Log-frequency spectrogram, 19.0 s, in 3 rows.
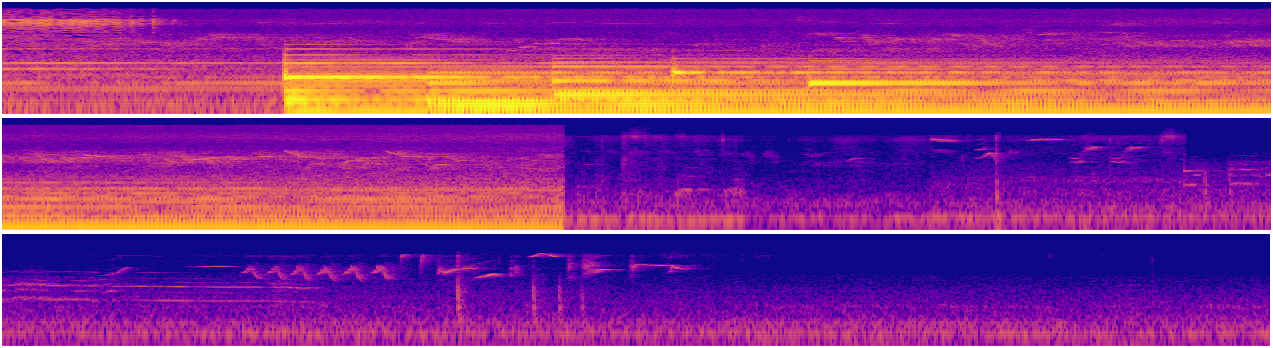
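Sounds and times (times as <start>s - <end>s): background music: 0.0s - 9.2s
birds chirping and whistling: 0.0s - 9.2s.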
